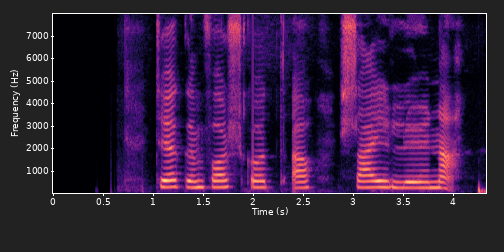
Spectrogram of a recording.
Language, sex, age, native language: Icelandic, female, 10, Icelandic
